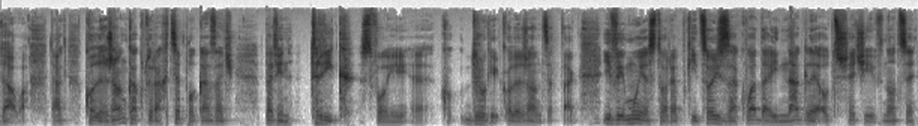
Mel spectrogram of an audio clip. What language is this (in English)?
Polish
